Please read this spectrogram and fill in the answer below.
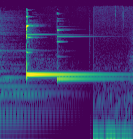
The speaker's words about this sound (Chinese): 玉泉按了门铃，一个陌生的男孩开了门，估计凌飞在忙。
